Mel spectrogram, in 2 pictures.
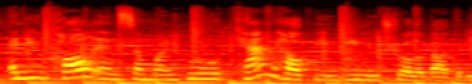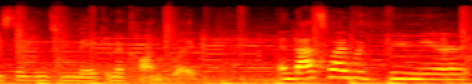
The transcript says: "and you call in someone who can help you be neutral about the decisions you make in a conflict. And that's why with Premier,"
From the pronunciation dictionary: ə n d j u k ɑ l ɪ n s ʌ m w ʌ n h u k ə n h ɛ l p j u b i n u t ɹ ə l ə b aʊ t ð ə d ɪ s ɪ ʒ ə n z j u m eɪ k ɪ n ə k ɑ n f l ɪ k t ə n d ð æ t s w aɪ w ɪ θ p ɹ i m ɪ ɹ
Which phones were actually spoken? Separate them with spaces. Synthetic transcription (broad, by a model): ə n j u k ɑ l ɪ n s ʌ m w ʌ n h u k ə n h ɛ l p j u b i n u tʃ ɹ l ə b aʊ t ð ə d ɪ s ɪ ʒ ə n z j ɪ m eɪ k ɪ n ə k ɑ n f l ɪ k t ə n ð æ t s w aɪ w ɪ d p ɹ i m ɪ ɹ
